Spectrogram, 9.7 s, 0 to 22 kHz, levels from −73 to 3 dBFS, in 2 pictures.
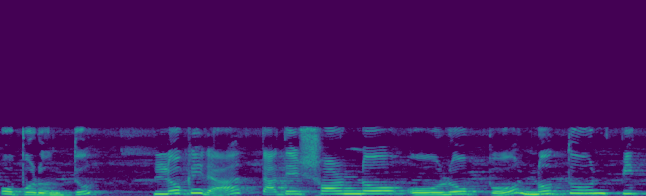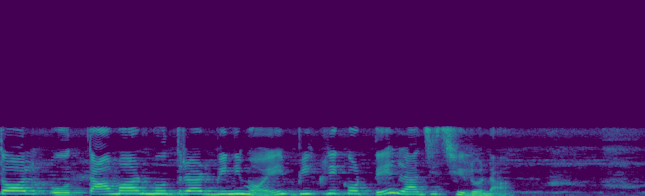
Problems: constant background noise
